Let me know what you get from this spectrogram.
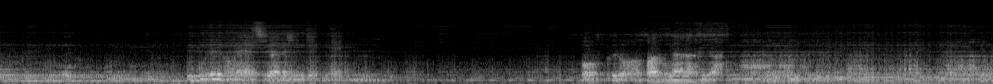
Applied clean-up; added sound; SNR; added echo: neural separator model SepFormer DNS4.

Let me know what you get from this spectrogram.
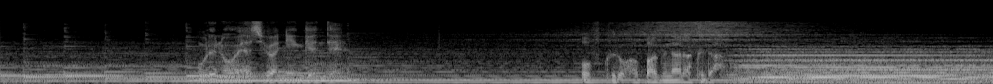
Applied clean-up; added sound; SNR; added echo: none; none; none; none.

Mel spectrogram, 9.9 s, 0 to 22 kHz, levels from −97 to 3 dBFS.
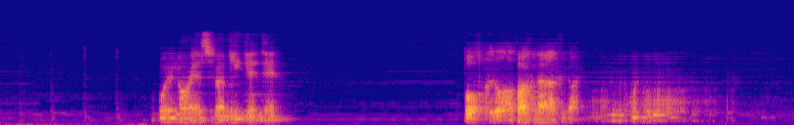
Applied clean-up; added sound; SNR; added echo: neural mask model DeepFilterNet 3.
